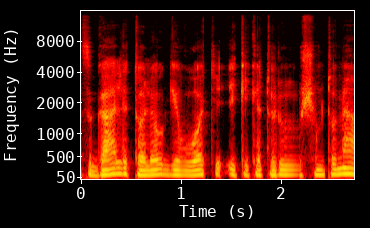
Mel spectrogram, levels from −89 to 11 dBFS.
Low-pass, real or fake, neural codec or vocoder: 14.4 kHz; fake; codec, 44.1 kHz, 7.8 kbps, Pupu-Codec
